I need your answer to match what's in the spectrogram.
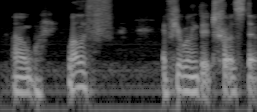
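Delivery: secretive, hushed half-whisper. A character in a role-play game discussing whether to trust someone, half-whispering. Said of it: "she's still whispering".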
